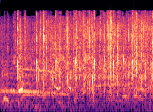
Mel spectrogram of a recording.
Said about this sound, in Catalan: Un aplaudiment.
